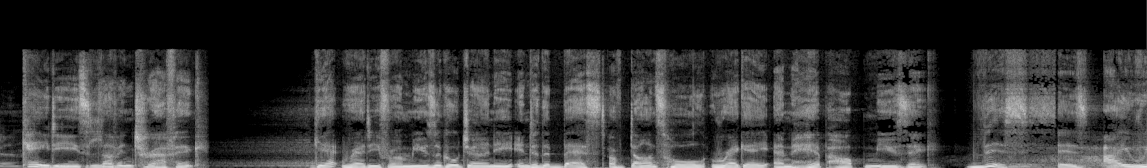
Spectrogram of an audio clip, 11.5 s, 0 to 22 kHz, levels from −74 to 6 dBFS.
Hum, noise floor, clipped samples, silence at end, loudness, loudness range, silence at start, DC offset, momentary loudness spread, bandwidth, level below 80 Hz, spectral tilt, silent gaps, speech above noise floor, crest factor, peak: none; -44 dBFS; under 0.1%; 0 s; -11 LUFS; 3 LU; 0 s; under 0.1%; 5 LU; 16 kHz; -36 dBFS; -5 dB/octave; none; 34 dB; 12 dB; 0 dBFS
